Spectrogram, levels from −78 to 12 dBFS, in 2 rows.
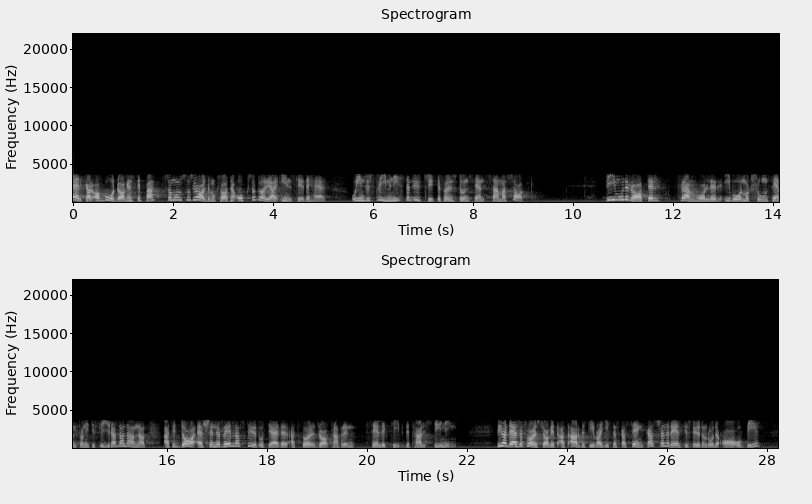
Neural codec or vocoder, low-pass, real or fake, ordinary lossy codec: none; 3.6 kHz; real; none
